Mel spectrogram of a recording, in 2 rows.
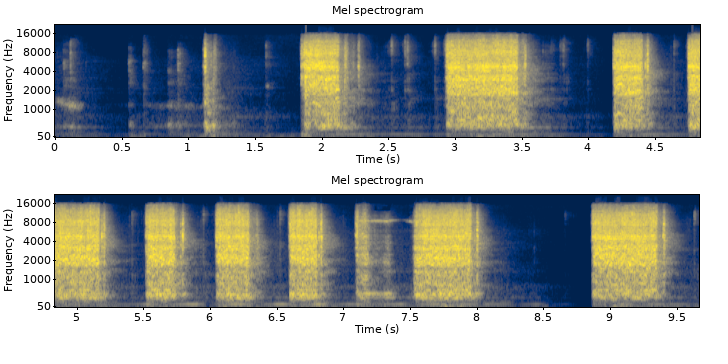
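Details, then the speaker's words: Big block Foxbody Mustang (83 GT) before first start, priming oil pump with cordless drill on big battery: drill whirs in short bursts, bogging and cutting out as pressure builds to about 40–50 psi on gauge; normal oil pump priming. "well what making my drill cut off must be making some PSIs even with the big battery okay think it's probably primed"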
